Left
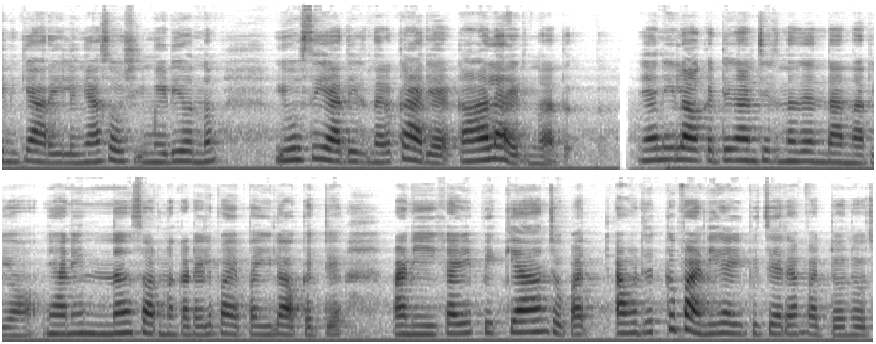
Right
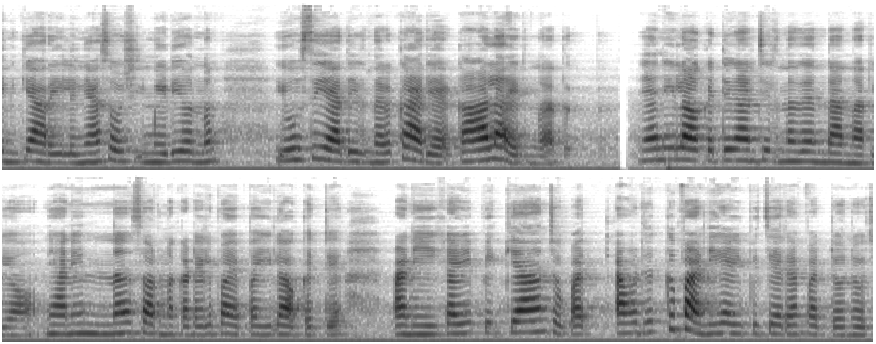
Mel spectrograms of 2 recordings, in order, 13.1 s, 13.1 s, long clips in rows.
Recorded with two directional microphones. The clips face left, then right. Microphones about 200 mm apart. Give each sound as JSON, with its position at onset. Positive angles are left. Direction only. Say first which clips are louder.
{"t": 0.0, "sound": "a woman's voice", "louder": "even", "side_deg": 10}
